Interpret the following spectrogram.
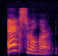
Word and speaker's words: extrovert: What about extrovert?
